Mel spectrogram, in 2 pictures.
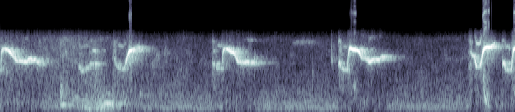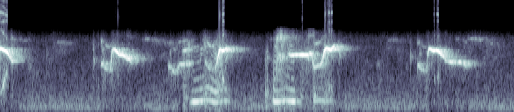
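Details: Pet cockatiel repeating "come here" to baby cockatiels: about ten short, curling whistled phrases roughly a second apart, some with harsher squawky edges, plus a few soft low background sounds.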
